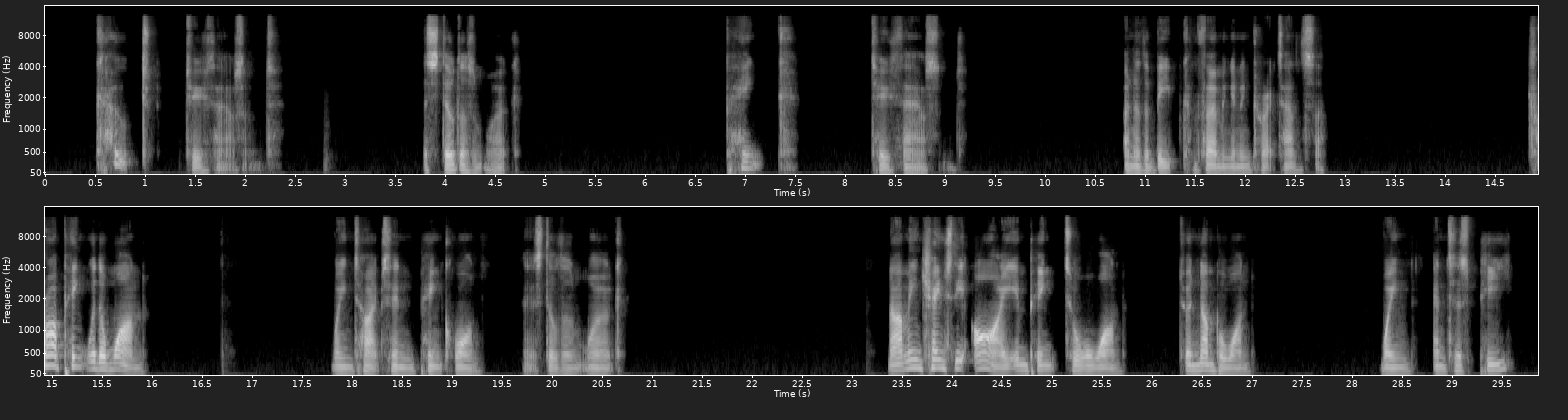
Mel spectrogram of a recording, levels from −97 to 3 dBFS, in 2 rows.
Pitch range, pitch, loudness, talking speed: 95-120 Hz, 105 Hz, -26 LUFS, 95 wpm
